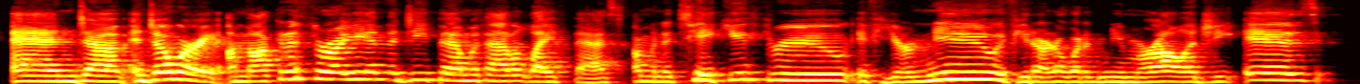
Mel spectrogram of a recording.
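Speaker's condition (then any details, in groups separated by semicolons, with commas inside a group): No condition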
